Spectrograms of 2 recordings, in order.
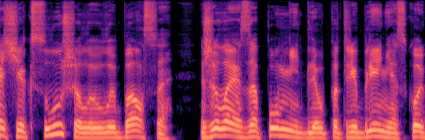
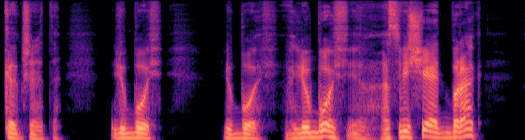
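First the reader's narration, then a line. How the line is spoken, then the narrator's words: Stammering. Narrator (Russian): сказал он, запинаясь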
